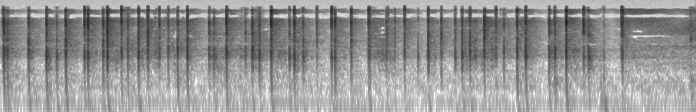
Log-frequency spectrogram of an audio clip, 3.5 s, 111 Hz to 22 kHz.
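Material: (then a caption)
Plastic. Long nails rapidly tap and scratch a clear, transparent plastic phone case with a red lips print, with the phone inside. About 22 sharp, bright clicks come in quick succession with almost no ring, then give way to a softer, steady scratching at the end.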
